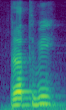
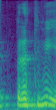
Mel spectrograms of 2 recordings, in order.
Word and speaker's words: पृथ्वी: शुद्ध उच्चारण करें तो ये पृथ्वी नहीं है, ये पृथ्वी है, ये री है।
